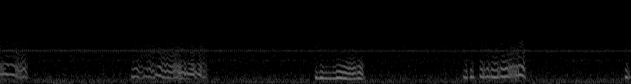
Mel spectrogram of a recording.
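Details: Pet rabbit Sumi, a female that has snored in her sleep since she was small, sleeping indoors; wavering, nasal whistle-like tones with bright harmonics rise and fall in short bursts, roughly every one and a half seconds, over a quiet steady hum.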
